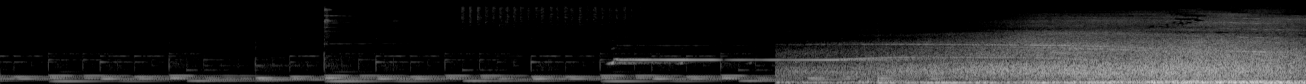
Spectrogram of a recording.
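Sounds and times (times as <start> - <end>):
soft mallet melody music: 0.0 - 7.8
airplane flyover: 7.8 - 13.0.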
